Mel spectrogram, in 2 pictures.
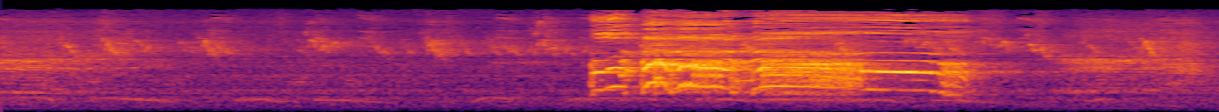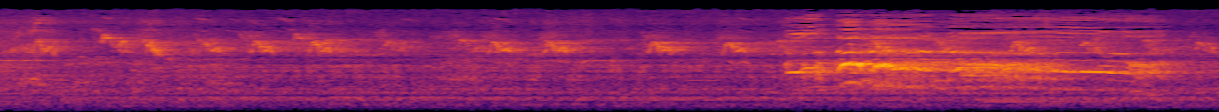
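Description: East Frisian Gull (Ostfriesische Möwe) rooster crowing: one loud crow about three seconds in, lasting nearly two seconds, then a second, quieter crow near the end. Small birds chirp faintly in the background.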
